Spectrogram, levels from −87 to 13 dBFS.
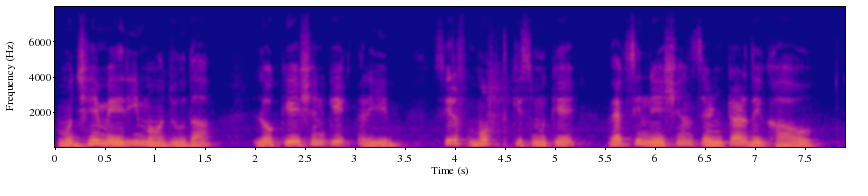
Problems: none marked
